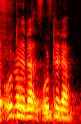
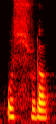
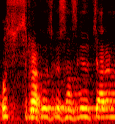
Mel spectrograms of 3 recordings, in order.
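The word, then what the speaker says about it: उष्ट्र: So the man told, Kalidas told, the Uttara. Actually in Sanskrit the word is Usha for camel. Ushra. In Sanskrit, camel is called Usra.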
